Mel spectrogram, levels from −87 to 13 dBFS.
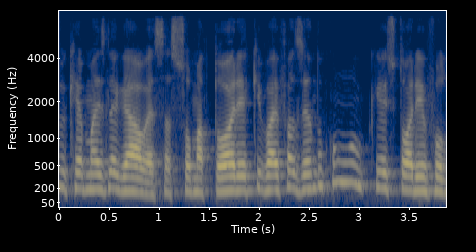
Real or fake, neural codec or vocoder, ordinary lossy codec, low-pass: real; none; none; 7.2 kHz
